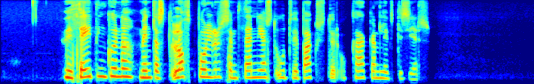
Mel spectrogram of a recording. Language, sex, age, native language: Icelandic, female, 20-29, Icelandic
